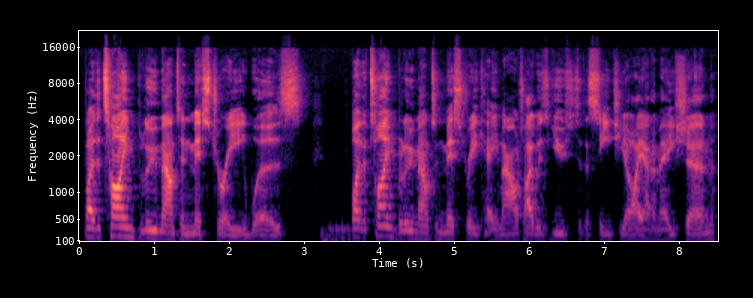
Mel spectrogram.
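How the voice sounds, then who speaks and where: A man from Hong Kong hosts a casual gaming live stream, talking to viewers by name in a bright, edgy tone. He rambles and repeats himself as he talks. When the game goes wrong he breaks into swearing. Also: medium pitch, measured pace. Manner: bursts into swearing at game mishaps.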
